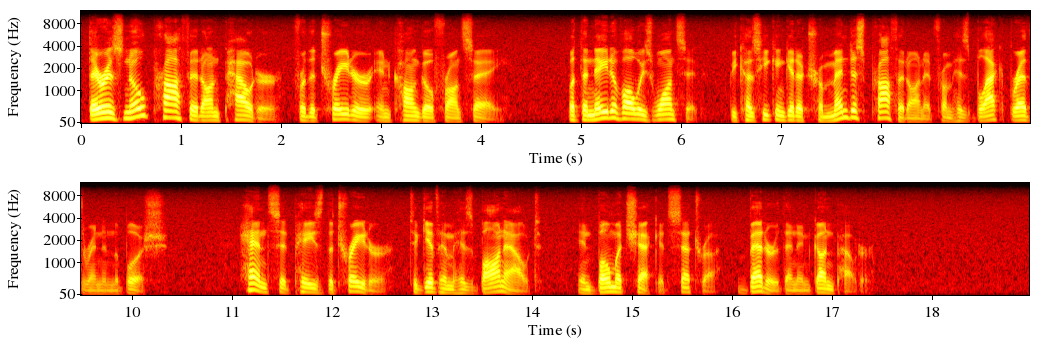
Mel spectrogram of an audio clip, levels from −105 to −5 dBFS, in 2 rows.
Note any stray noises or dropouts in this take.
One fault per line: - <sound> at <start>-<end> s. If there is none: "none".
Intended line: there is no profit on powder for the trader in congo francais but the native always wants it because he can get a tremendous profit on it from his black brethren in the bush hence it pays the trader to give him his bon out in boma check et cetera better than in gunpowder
none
